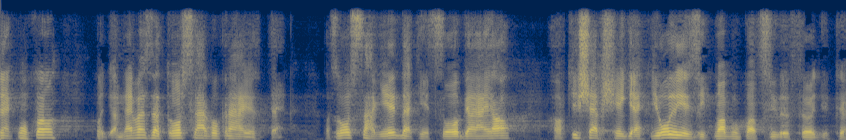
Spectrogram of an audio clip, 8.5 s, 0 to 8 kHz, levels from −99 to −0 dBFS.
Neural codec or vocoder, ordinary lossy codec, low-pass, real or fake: codec, 16 kHz in and 24 kHz out, 0.6 kbps, FireRedTTS-2 codec; none; 7.2 kHz; fake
